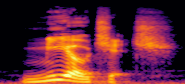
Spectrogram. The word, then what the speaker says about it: Miocic: Miocic. Yeah, got it. Nailed it. And you even put the chich at the end, which is actually a Croatian pronunciation.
